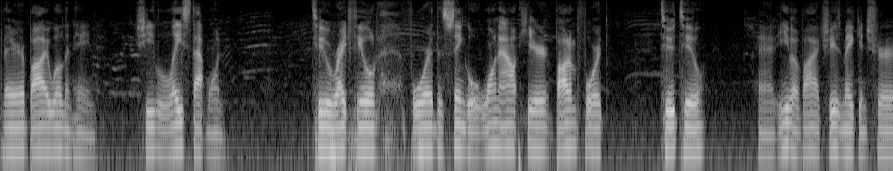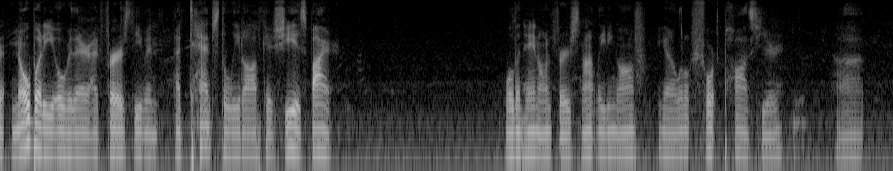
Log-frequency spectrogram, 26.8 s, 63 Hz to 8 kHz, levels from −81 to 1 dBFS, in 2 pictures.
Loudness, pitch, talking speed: -27 LUFS, 95 Hz, 120 wpm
